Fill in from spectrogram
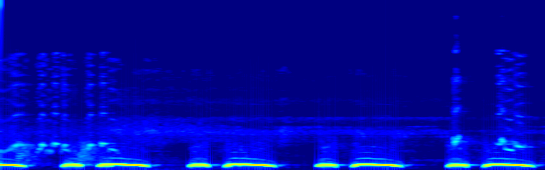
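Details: Spotted dove lure call delivered rhythmically: a short coo followed by a long smoothly arched descending coo, the pair repeated four times about once a second, clean with only slight chirps.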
